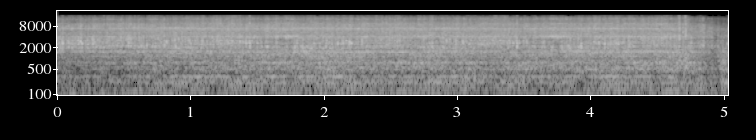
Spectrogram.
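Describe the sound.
A sandpaper disc spinning on a motor-driven record turntable gives off a harsh, continuous scratchy hiss, loud and even from start to finish.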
